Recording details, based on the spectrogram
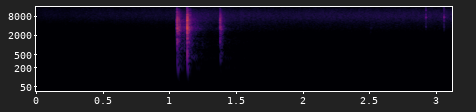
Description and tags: dhunhero slammouse3
Another take of the mouse slam. This description is too short :P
